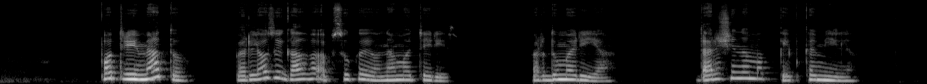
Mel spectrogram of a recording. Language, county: Lithuanian, Vilnius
